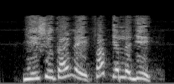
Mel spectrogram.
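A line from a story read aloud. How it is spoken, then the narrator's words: Woman shouting sharply. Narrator (Vietnamese): hoàng y mỹ nữ quát lên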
